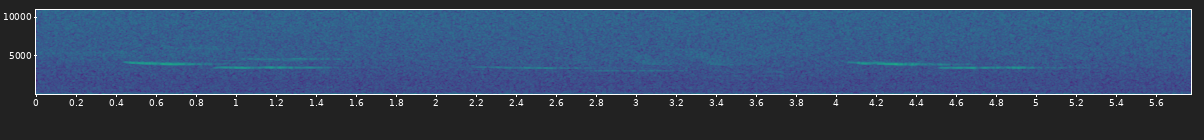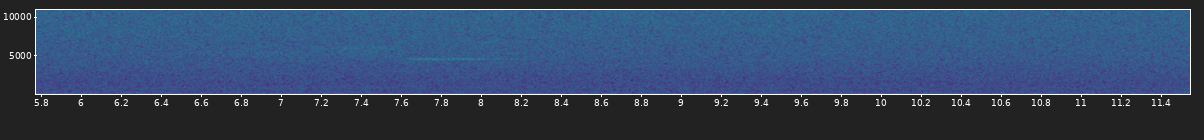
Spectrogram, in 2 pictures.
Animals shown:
Black-throated Green Warbler (Setophaga virens), Red-breasted Nuthatch (Sitta canadensis), Ovenbird (Seiurus aurocapilla), Black-capped Chickadee (Poecile atricapillus)

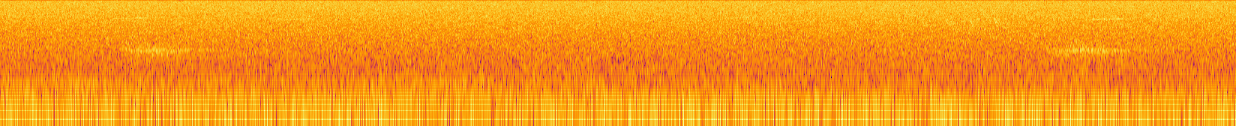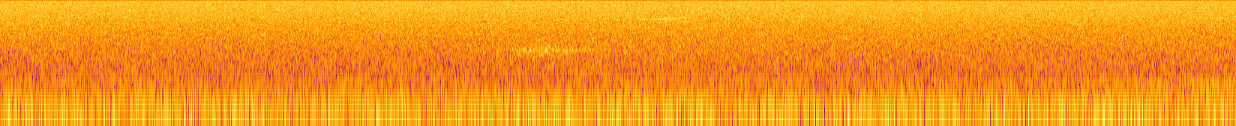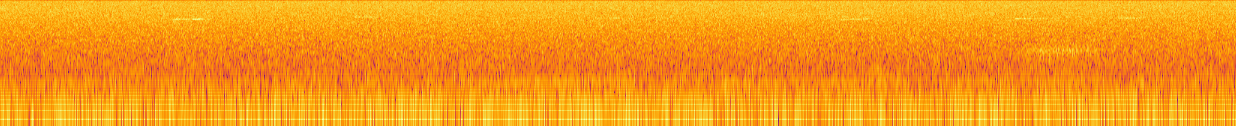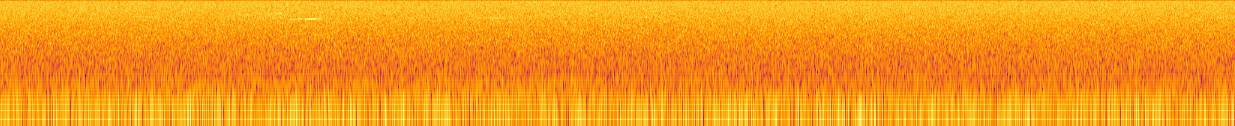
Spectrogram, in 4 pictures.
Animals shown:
Ovenbird (Seiurus aurocapilla), Hairy Woodpecker (Dryobates villosus), Black-throated Green Warbler (Setophaga virens)

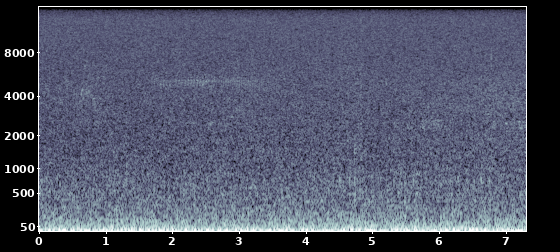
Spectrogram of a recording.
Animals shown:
Pine Warbler (Setophaga pinus)

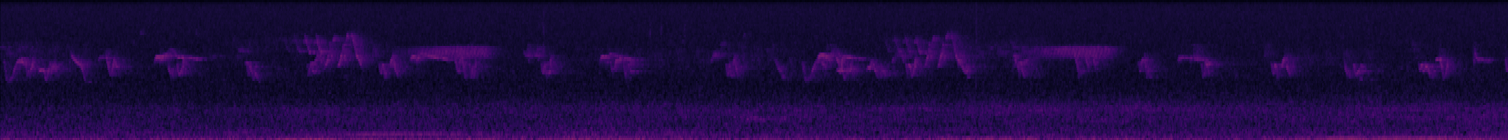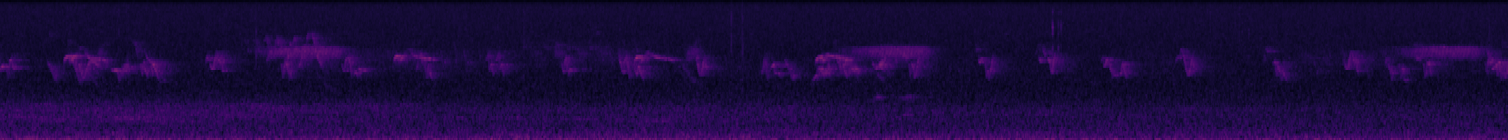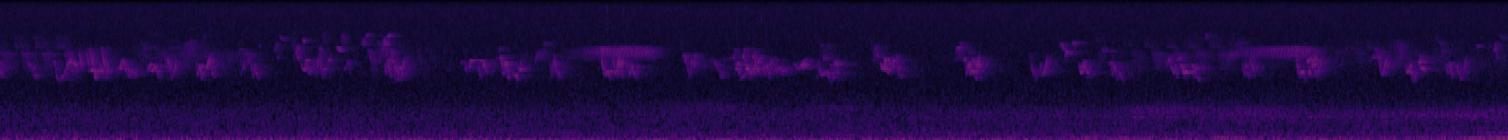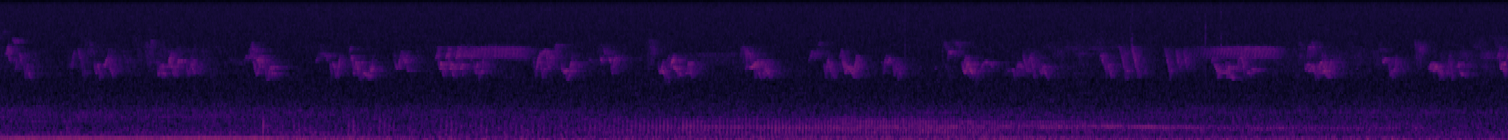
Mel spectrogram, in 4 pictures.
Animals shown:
Eastern Wood-Pewee (Contopus virens), Scarlet Tanager (Piranga olivacea), Ovenbird (Seiurus aurocapilla), Red-eyed Vireo (Vireo olivaceus), Chestnut-sided Warbler (Setophaga pensylvanica), Brown Creeper (Certhia americana), Pine Warbler (Setophaga pinus), American Crow (Corvus brachyrhynchos)

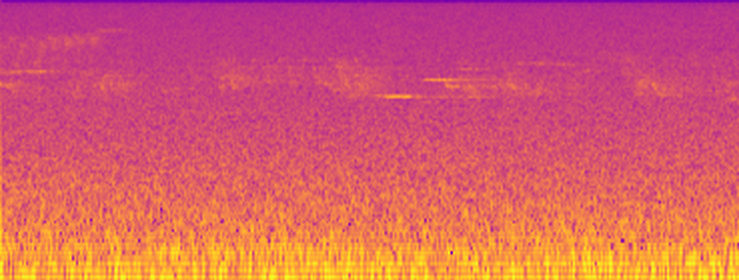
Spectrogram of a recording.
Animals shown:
Red-eyed Vireo (Vireo olivaceus), Hermit Thrush (Catharus guttatus), Blackburnian Warbler (Setophaga fusca), Black-throated Green Warbler (Setophaga virens)

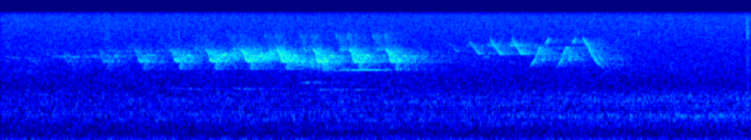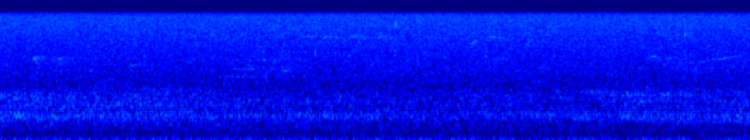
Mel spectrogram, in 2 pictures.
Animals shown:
Ovenbird (Seiurus aurocapilla), Chestnut-sided Warbler (Setophaga pensylvanica)

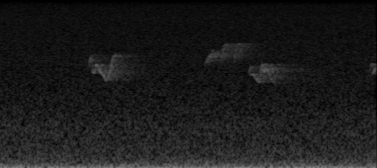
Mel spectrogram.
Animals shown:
Red-eyed Vireo (Vireo olivaceus)

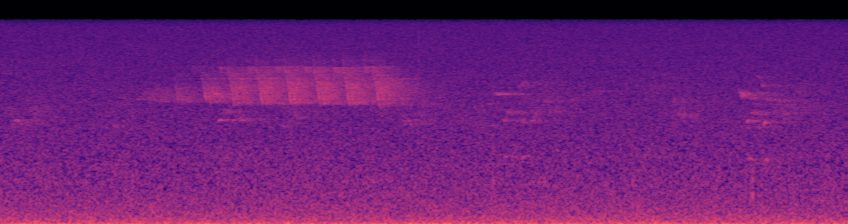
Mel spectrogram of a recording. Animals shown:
Ovenbird (Seiurus aurocapilla), Blue Jay (Cyanocitta cristata)

